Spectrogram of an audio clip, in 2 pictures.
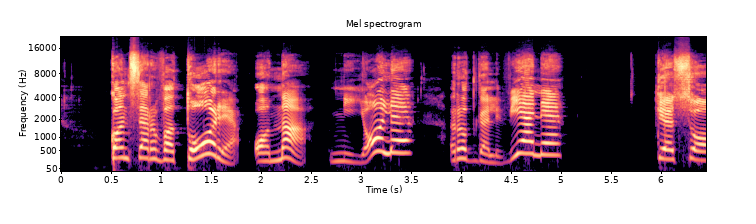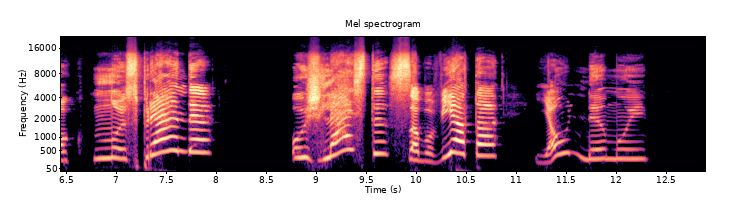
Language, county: Lithuanian, Vilnius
